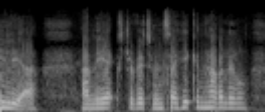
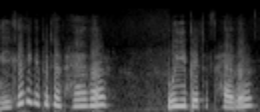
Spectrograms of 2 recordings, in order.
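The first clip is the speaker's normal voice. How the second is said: light mock Scottish accent, quick and a little higher; 4 semitones higher, faster than usual. Host teasing the guest about heather, in a lightly put-on Scottish accent. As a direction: tease the guest in a jokey Scottish lilt. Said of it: "That's my Scottish accent".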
